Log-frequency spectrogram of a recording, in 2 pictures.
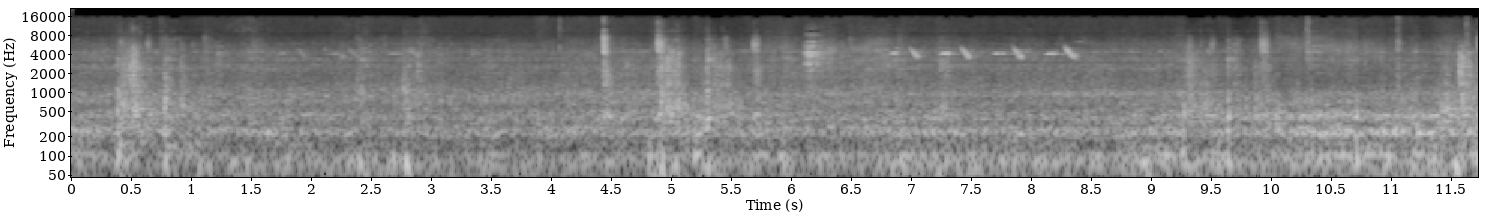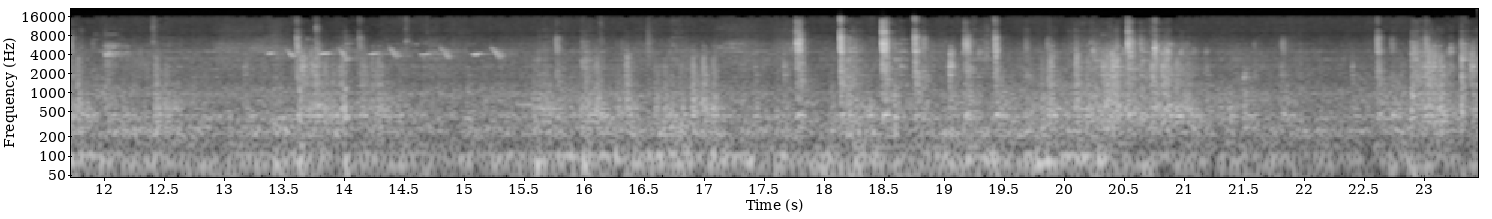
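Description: Narrow-gauge train rolling along with a steady rumble, its wheels clicking over rail joints at irregular intervals. There are short runs of high squeaks twice.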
